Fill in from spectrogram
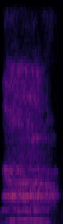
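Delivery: a sharp, voiceless startled intake of breath; imitated gasp. Cousin spots an aura in the spa waiting room, imitated gasp. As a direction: mimic the cousin's shocked gasp. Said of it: "she looked at me and she gasped".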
